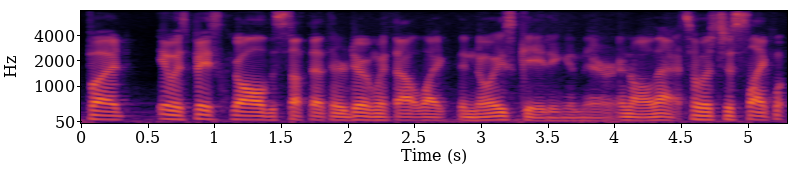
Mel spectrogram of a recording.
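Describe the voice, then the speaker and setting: A man's voice: low-pitched, fairly even intonation, fast talker. A man in his thirties telling a story in casual chat, rambling and full of "like" fillers. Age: 30s. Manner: rambling, heavy use of "like" fillers.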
